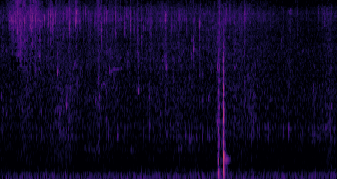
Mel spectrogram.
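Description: Faint dripping water with small scattered ticks, and a sharp double knock, two strikes close together, a little past halfway.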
